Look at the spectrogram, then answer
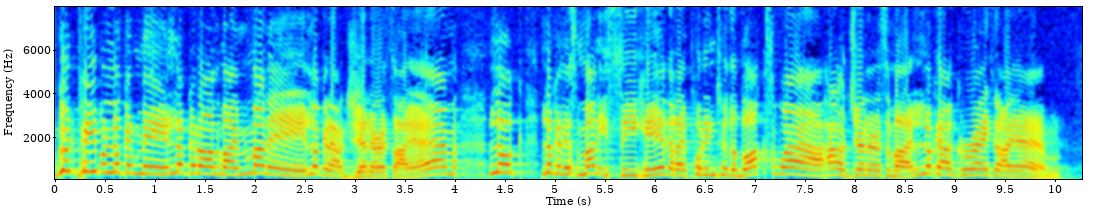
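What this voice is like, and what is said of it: Boastful announcer character voice. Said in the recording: “announce your generosity with trumpets ... I'll do my best impression.”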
